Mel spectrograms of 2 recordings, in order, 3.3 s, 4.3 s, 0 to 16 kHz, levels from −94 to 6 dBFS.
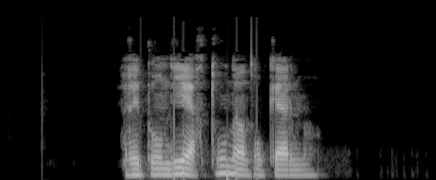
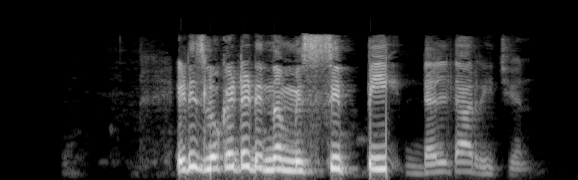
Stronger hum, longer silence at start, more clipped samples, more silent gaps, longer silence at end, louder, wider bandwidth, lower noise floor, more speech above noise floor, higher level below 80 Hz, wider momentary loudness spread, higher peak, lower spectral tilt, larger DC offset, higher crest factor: neither; second, 0.9 s vs 1.35 s; neither; neither; first, 0.9 s vs 0.65 s; second, -25 LUFS vs -13 LUFS; first, 10.5 kHz vs 8 kHz; first, under -90 dBFS vs -69 dBFS; first, over 65 dB vs 56 dB; first, -54 dBFS vs -60 dBFS; second, 12 LU vs 15 LU; second, -8 dBFS vs 0 dBFS; first, -6.5 dB/octave vs -4 dB/octave; neither; about the same, 20 dB vs 16 dB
